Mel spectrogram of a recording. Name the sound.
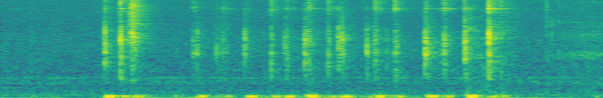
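typing a word on a computer keyboard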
